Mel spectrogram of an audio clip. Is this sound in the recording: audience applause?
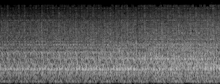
no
